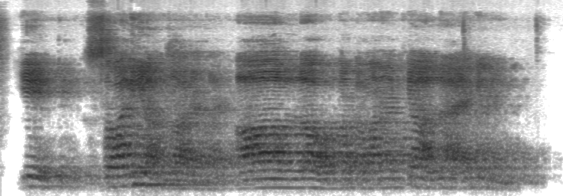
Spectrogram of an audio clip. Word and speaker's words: اکبر: وہ یوں کرتے ہیں اکبر کو اکبار پڑھتے ہیں، نعوذ باللہ۔ اکبار کا معنی ہوتا ہے ڈھول، بالکل معنی ہی تو تبدیل ہو جاتا ہے، اس لیے یہ تلفظ کا سیکھنا بھی ضروری ہے۔ لفظ کیا ہے؟ اللہ اکبر، بول کیا ہے؟ اللہ اکبر، اللہ اکبر، اللہ اکبر، نہ اللہ اکبر ہے، نہ اکبر ہے، نہ اکبار ہے، صحیح بات کیا ہے؟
